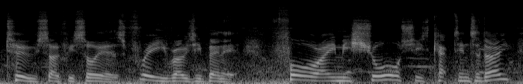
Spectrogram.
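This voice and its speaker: Fairly high male pitch with ordinary pitch variation, in audible room echo. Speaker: amateur rugby commentator. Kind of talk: live commentary. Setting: outdoors at rugby pitch. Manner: loud, shouting over wind.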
